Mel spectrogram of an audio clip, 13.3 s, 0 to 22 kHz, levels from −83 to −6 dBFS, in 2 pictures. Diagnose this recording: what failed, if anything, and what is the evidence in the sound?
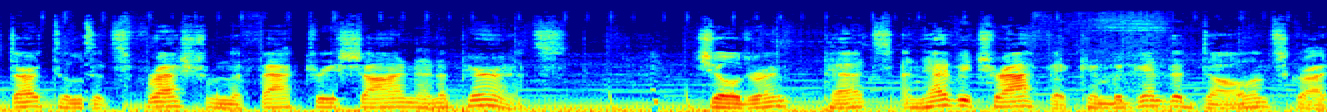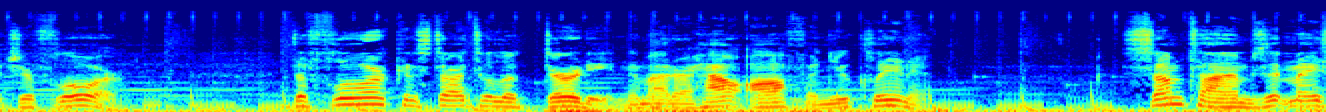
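Codec stage: damaged data in a compressed stream. Brief glitches at 0.41–0.46 s and 3.23–3.31 s. Corrupt frames were misdecoded while the decoder resynchronised.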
